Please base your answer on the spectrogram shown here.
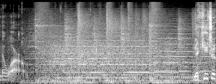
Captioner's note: crowd cheers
